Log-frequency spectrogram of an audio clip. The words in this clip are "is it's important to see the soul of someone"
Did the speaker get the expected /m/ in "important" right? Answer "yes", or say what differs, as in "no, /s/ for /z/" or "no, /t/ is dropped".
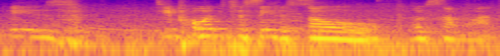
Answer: no, /m/ is dropped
